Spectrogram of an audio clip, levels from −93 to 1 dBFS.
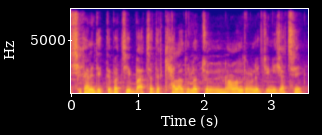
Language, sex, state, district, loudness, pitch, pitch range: Bengali, male, West Bengal, Cooch Behar, -14 LUFS, 110 Hz, 105-125 Hz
